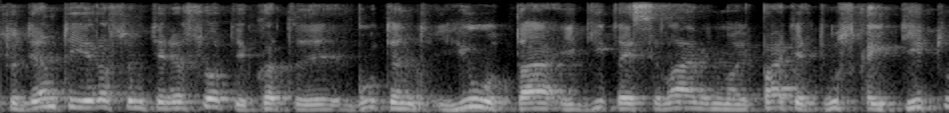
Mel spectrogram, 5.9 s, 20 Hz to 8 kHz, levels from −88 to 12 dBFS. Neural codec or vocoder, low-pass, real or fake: none; 7.2 kHz; real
